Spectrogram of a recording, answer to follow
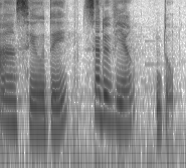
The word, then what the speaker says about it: dont: un COD, ça devient don. Le T de don, il est silencieux devant une consonne. Le livre dont je t'ai parlé, mais on le prononce devant une voyelle puisque l'on fait une liaison.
